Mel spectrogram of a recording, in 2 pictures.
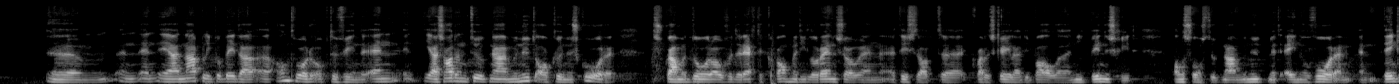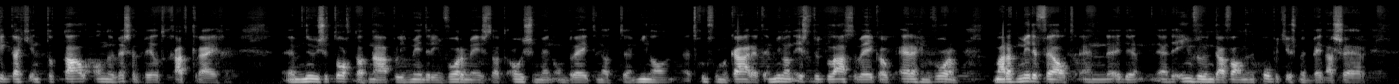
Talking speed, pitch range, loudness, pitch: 240 wpm, 110-130 Hz, -24 LUFS, 120 Hz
